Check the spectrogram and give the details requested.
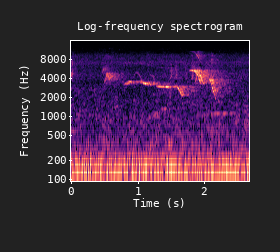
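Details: Wild Oriental magpie-robin singing: a few thin, high whistled phrases, some sliding downward, heard faintly over a steady low rumble of background noise.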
